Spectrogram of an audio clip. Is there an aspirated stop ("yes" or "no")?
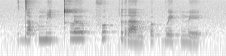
yes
